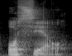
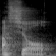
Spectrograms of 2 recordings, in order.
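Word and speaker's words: осёл: So now we have an interesting one, which during this period would have been pronounced as osiel, right? Instead of asiol in modern Russian, and that would be a donkey.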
